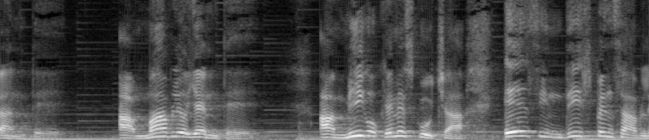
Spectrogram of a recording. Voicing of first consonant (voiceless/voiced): voiced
